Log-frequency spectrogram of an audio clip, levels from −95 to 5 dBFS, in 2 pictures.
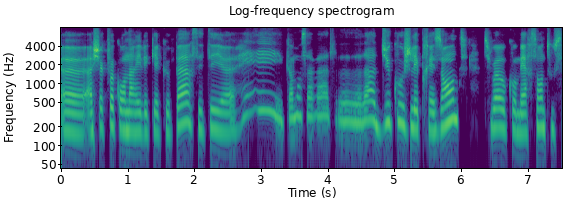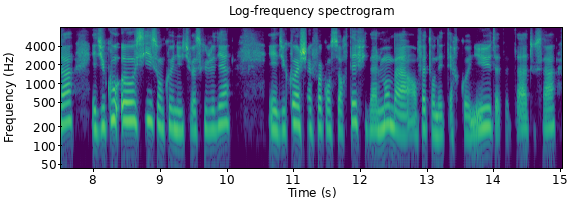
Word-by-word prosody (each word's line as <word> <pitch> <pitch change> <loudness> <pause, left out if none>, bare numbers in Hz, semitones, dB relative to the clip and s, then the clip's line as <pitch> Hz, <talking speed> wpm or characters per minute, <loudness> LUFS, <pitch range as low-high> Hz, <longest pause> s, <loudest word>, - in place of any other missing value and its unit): heu, - - -1
à 165 -1 +2
chaque 195 +4 +10
fois 205 - 0
qu'on 180 -2 -1
arrivait 170 -1 -2
quelque 165 0 -5
part, 215 +8 +1
c'était, 180 -1 -3
heu: 165 0 -4 0.3
«Hey, 360 -8 -4
comment 300 +1 -5
ça 295 0 -2
va? 305 +1 -7
Lalala» 245 0 -4
du 220 +4 +2
coup 235 -1 -3
je 200 -1 +8
les 185 -2 +3
présente, 200 +12 +1 0.2
tu 205 - -1
vois, 195 0 +1
aux 185 - -6
commerçants, 175 +3 -1
tout 185 -1 -5
ça 230 +7 +2 0.3
et 185 - -2
du 205 +3 +3
coup, 265 +4 +1
eux - - +6
aussi, 250 +1 +5
ils - - +1
sont 215 -4 +2
connus, 185 -3 -4
tu - - 0
vois - - -5
ce - - +1
que 190 - -8
je - - -6
veux - - -6
dire? 220 +4 -1 0.6
Et 180 - -1
du 180 +2 -3
coup, 235 - -4
à 220 - +3
chaque 195 -2 +9
fois 195 +3 -5
qu'on 185 -1 -7
sortait 240 +8 0
finalement, 195 +2 -3
ben, 160 -6 0
en - - -8
fait, 190 0 -5
on 160 - -5
était 150 - -8
reconnus 200 +6 -3
tatata, 95 - -8
tout - - -7
ça 95 +1 -4
195 Hz, 235 wpm, -24 LUFS, 175-235 Hz, 0.6 s, chaque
